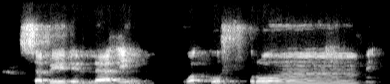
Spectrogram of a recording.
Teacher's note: Tanwin berjumpa dengan huruf ba, maka hukum bacaannya adalah iklab, maka dibaca dengung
